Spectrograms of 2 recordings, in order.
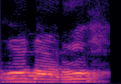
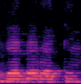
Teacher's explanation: যে শব্দে গোলতা আছে, আপনি যদি ওই শব্দে থেমে যান তাহলে গোলতার উচ্চারণটা হা হয়ে যায়। আর যদি আপনি না থামেন, নর্মালি মিলায় পড়েন, তখন এটা তাই থাকে।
